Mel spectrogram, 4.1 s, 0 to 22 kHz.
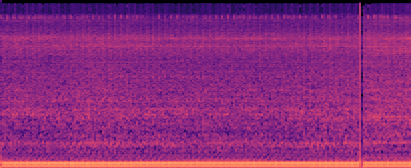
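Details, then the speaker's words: EK Honda Civic with Y7 block and Y8 head swap, cold start: steady, fast, even hum with no hunting, idling too high; owner had adjusted the idle screw, vacuum leaks also suspected, unconfirmed; high idle. "she's definitely idle and high he did say that he messed with the idle screw so i may have to mess with that but again it also may be vacuum lakes and granted it's a cold start but it shouldn't be idling that high"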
